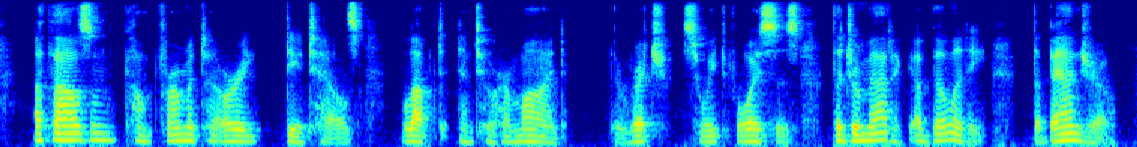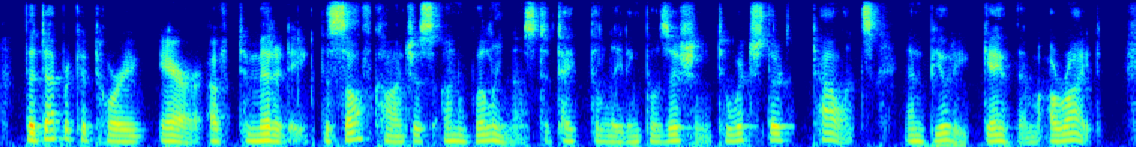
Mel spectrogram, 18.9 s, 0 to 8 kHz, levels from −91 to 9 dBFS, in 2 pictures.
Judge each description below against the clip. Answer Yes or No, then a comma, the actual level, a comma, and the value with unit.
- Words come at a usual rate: No, slow, 130 wpm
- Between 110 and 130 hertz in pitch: Yes, low, 125 Hz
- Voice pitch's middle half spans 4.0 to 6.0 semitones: No, average, 3.1 semitones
